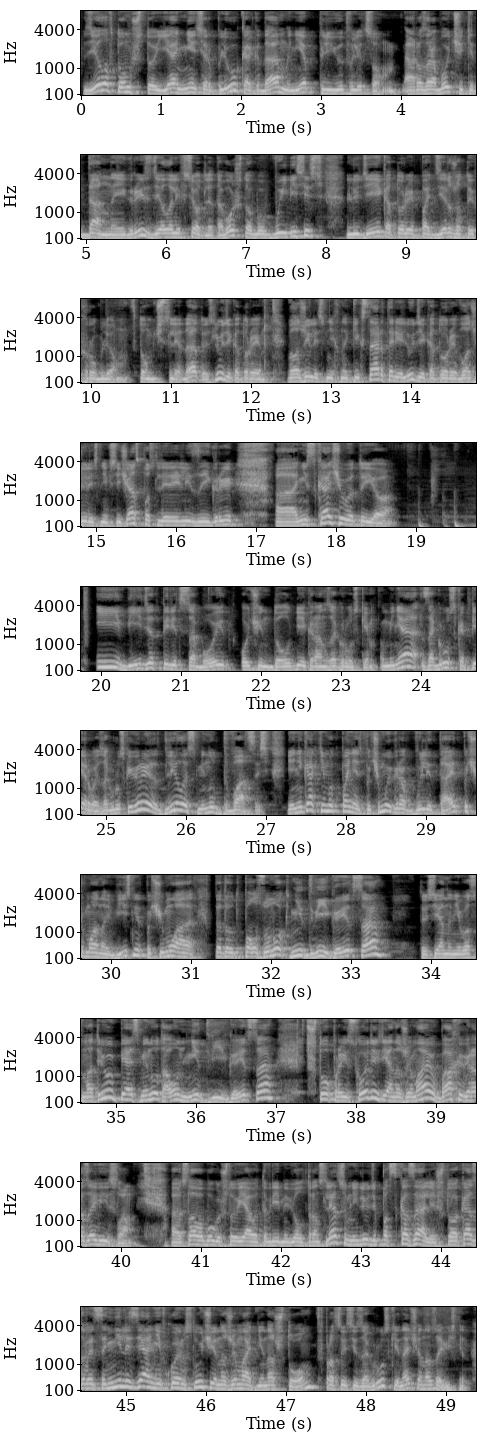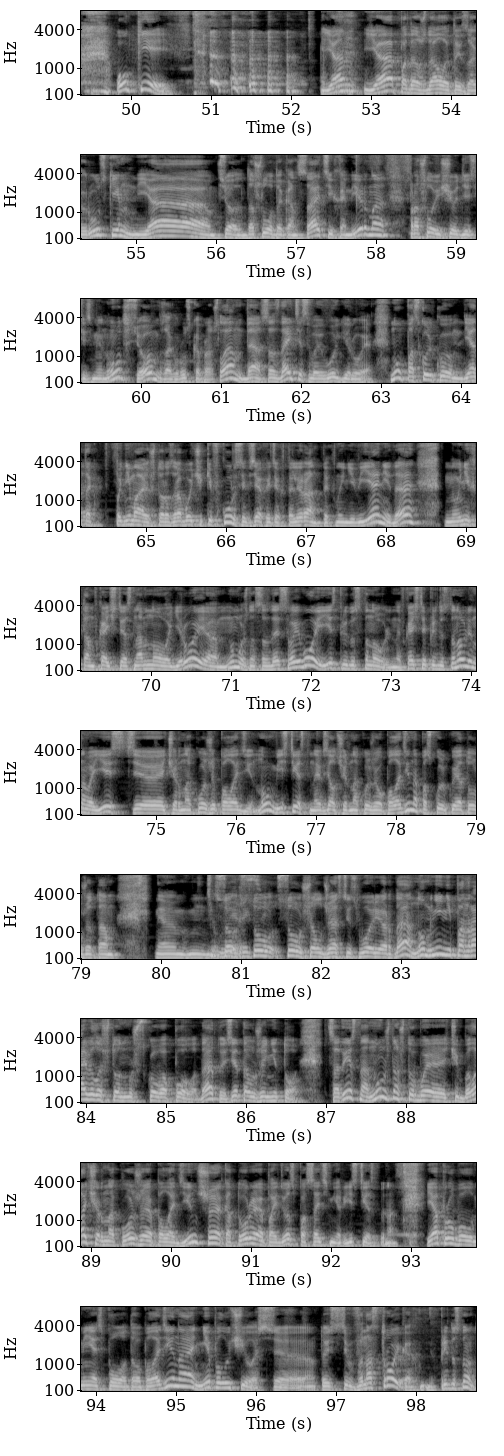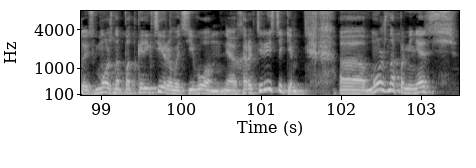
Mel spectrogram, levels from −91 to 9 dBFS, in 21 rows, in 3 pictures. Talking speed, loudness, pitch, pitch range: 150 wpm, -18 LUFS, 135 Hz, 120-170 Hz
